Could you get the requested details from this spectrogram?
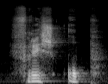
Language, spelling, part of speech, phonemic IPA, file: Dutch, fris op, verb, /ˈfrɪs ˈɔp/, Nl-fris op.ogg
- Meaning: inflection of opfrissen: 1. first-person singular present indicative 2. second-person singular present indicative 3. imperative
